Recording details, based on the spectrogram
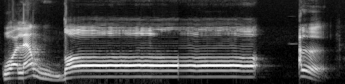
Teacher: Tanda panjang ketemu dengan tanda tasydid, itu panjangnya 6 harokat. Jadi panjangkan dulu 6 harokat.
